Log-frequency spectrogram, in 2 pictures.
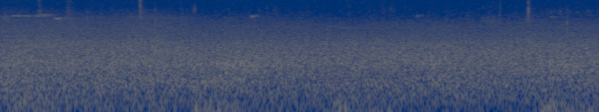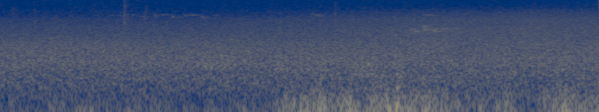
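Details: Steady wind and rustling with low rumbling gusts that grow stronger near the end; no clear animal calls stand out.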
